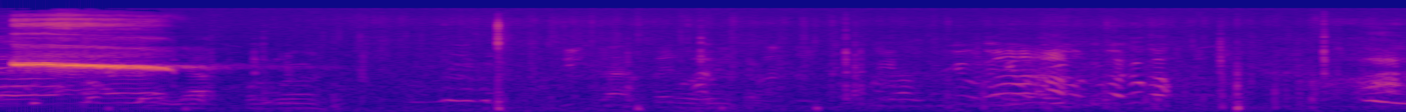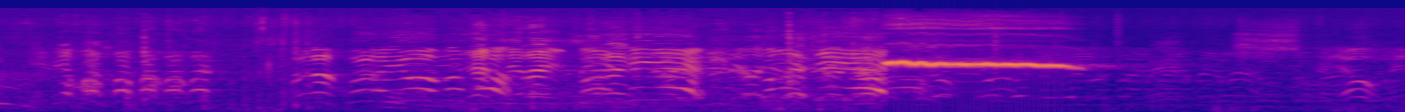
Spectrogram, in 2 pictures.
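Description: Referee's whistle blown twice in a rugby match: a sharp blast of about a second at the start and another about eleven and a half seconds in, each pitch sagging slightly. Players shout between the blasts.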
